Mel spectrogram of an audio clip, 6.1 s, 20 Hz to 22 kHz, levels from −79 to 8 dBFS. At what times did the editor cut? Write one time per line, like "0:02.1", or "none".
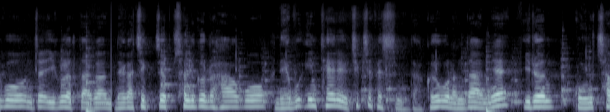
0:01.1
